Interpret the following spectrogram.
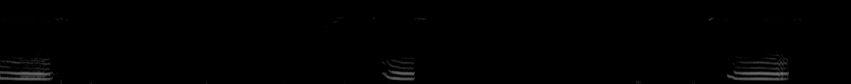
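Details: Tortoiseshell cat snoozing indoors and snoring: three short whistly, nasal breaths with a falling tone, spaced about three and a half seconds apart, each with a faint high hiss. The room is otherwise quiet apart from a steady faint hum.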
